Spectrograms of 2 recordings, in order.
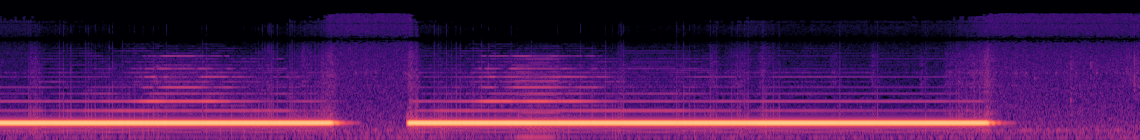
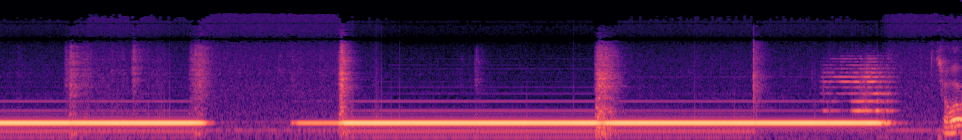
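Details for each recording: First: Keyboard amplifier after cleaning its dirty, scratchy potentiometers: a steady, clean mid-pitched test tone with no crackle or dropouts, confirming a successful repair. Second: Keyboard amplifier with a test tone fed into the input at low level: the steady tone drops out completely for about a second as the potentiometer is turned, then returns. A dirty, scratchy pot is losing contact.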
